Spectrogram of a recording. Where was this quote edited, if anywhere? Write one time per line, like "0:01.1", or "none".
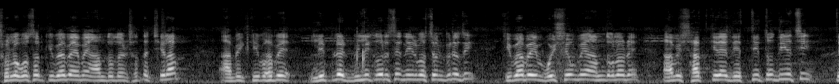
none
